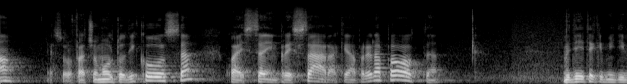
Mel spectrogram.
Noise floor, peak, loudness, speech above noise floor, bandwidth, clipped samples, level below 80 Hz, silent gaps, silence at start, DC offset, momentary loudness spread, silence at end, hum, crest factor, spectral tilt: -45 dBFS; 0 dBFS; -18 LUFS; 28 dB; 14.5 kHz; under 0.1%; -62 dBFS; none; 0 s; under 0.1%; 13 LU; 0 s; none; 18 dB; -6.5 dB/octave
